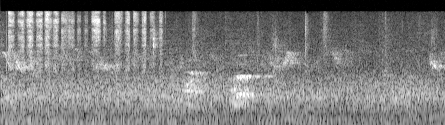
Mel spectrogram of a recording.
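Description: Outdoor ambience with a steady low hum, and a short animal call about two seconds in.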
